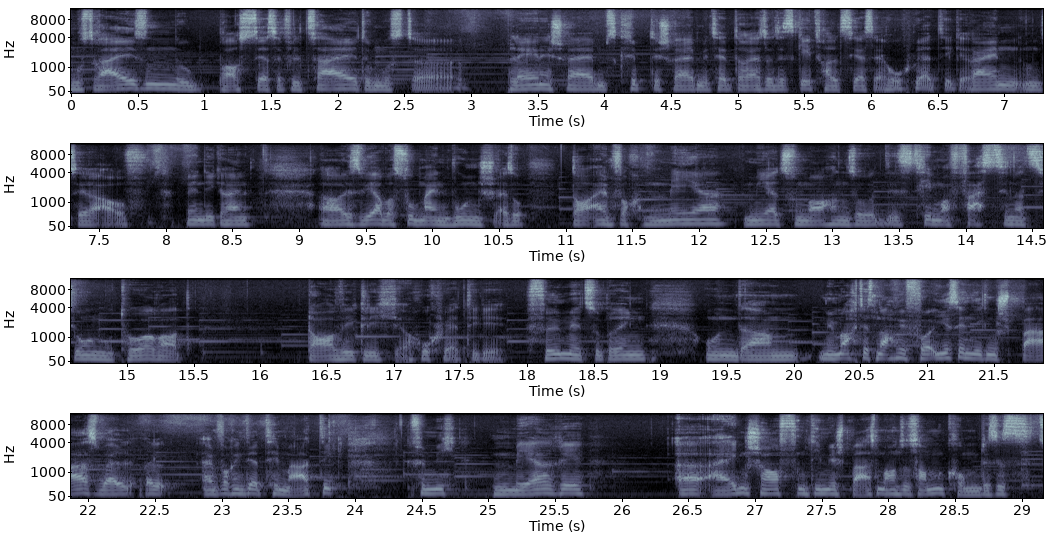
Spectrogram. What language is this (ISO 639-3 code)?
deu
